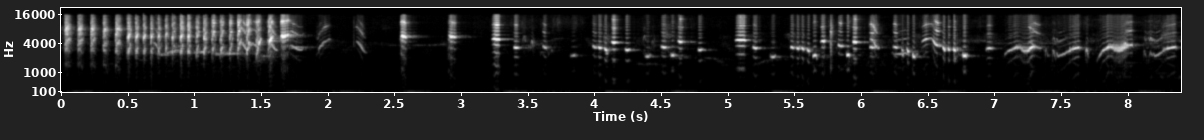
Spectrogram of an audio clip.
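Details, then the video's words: White-rumped shama male with six hens, singing to stir breeding: opens with a harsh buzzy rattle, then scattered sharp clicks and a quick jumble of high twisting notes, with low rhythmic thumping throughout. "MANCING BIRAHI 6 MURAI BATU BETINA DENGAN 1 JANTAN"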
